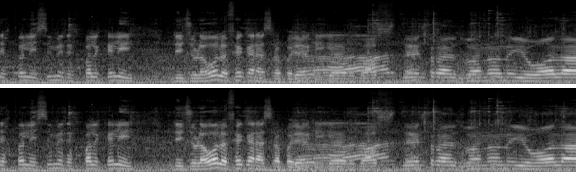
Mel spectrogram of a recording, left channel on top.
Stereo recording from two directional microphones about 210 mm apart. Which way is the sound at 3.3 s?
10° left (ahead or behind).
